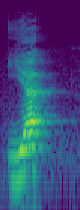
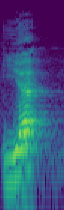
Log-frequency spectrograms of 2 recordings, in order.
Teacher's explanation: sound yeah the second letter that I am pronouncing yeah and it is pronounced by complete closure of the vocal cords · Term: glottal stop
